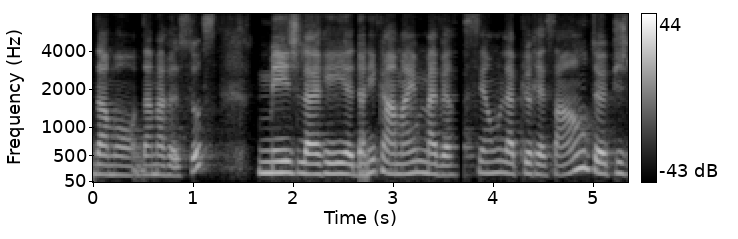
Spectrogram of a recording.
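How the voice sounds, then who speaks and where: A woman talks at a moderate pace in a medium pitch. Her intonation stays fairly even. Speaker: veterinary technician teacher. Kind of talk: presentation. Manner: halting.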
